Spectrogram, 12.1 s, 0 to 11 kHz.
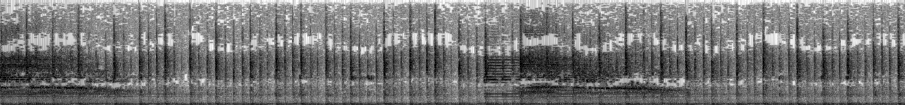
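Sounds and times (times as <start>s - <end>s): drum kit playing rapid hits: 0.0s - 12.0s
heavy bass: 0.0s - 12.0s.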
